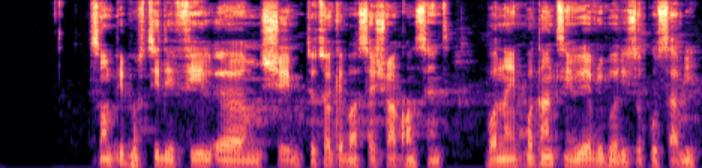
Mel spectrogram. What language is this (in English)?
Nigerian Pidgin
